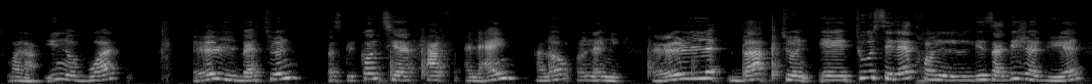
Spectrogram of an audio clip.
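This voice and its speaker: A woman's voice: medium pitch, animated, slow pace, fairly bright tone, recorded from a distance, a little hiss or hum. A woman teaching a lesson, patiently repeating each word and breaking it into syllables. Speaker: Arabic teacher. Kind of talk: slow spelled-out language lesson.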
